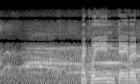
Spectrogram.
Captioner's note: audience applauding and cheering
